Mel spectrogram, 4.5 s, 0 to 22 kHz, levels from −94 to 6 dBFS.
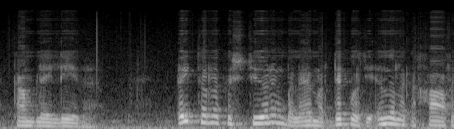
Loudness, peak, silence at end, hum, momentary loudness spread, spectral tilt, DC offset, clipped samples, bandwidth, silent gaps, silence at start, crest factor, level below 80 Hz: -24 LUFS; -8 dBFS; 0 s; none; 14 LU; -9.5 dB/octave; under 0.1%; under 0.1%; 12 kHz; none; 0 s; 16 dB; -40 dBFS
